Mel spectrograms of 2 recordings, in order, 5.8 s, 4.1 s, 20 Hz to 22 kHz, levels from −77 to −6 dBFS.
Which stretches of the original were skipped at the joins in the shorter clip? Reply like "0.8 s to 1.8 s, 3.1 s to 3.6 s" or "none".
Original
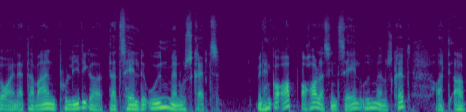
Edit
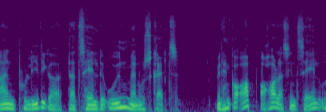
none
